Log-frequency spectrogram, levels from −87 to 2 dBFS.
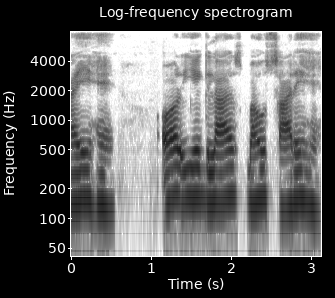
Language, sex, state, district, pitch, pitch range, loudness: Hindi, male, Rajasthan, Nagaur, 150 Hz, 140-160 Hz, -16 LUFS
